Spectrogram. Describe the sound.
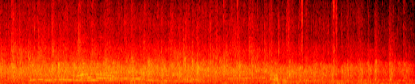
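Sustained audience applause at the MazPod podcasting award presentation, as the president of the Asociación Madrileña de Podcasting is called to the stage, a dense, steady clatter of many hands clapping at an even loudness, with a few voices faintly calling out underneath.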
